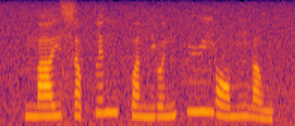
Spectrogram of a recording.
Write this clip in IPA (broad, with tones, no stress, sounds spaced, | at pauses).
m aː˨˧ j s ɐ˨ p̚ l ɪ˥ ŋ f ɐ˨ n j ɵ˨˥ n f yː˥ j ɔː˨˧ m ŋ ɐ˨˩ w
